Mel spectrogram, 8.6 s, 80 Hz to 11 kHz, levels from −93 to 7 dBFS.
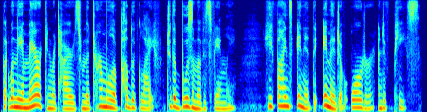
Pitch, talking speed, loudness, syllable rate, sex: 215 Hz, 195 wpm, -18 LUFS, 5.7 syllables/s, female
